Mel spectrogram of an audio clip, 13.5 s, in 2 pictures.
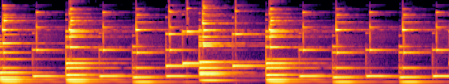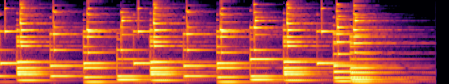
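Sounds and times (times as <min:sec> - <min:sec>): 
music box: 0:00.0 - 0:13.3.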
